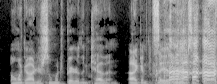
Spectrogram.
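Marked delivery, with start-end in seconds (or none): 0.2-1.8 imitated whisper in a girl's voice. Retelling how a girl got into bed and spoke: imitating a girl whispering. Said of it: "this girl whispers".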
